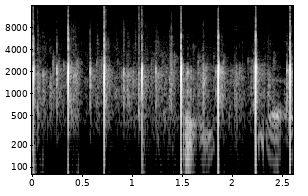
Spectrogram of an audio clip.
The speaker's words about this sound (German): Und äh, ja, lass uns diese Leute begrüßen heute Morgen mit einem kraftvollen Applaus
